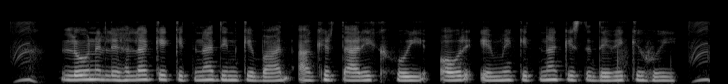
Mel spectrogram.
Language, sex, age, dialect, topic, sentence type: Bhojpuri, female, 18-24, Western, banking, question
